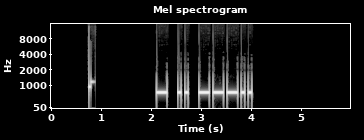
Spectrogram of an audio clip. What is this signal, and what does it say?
Morse code, heard as a keyed tone, about 17 wpm, 700 Hz. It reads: TI8
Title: Callsign Prefixes for Top 100 DXCC - 17wpm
